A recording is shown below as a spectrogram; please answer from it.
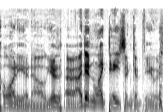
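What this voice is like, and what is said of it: Mocking impression of co-host. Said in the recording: “you do a pretty mean impression of John”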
